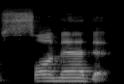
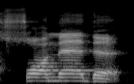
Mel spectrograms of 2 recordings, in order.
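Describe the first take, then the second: First: Each letter is articulated clearly at moderate speed. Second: Each letter is overemphasized and drawn out heavily. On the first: The speaker calls it right. "je vais dire Allahu samad ... on entend bien le mot as-samad" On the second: The speaker calls it wrong. "Sans exagérer, hein. J'ai pas besoin de faire samad"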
